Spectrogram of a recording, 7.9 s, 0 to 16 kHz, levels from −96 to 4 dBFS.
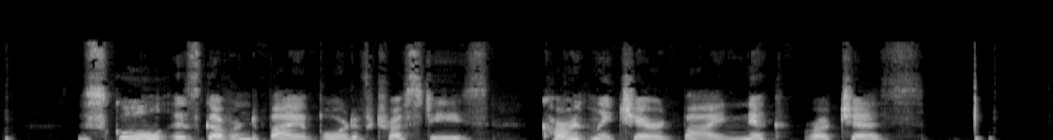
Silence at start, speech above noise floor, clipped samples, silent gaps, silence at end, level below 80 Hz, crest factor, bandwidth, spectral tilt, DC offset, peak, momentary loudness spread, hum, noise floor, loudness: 0.6 s; 51 dB; under 0.1%; none; 0.55 s; -78 dBFS; 20 dB; 11.5 kHz; -3.5 dB/octave; under 0.1%; -6 dBFS; 13 LU; none; -77 dBFS; -25 LUFS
